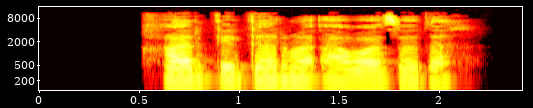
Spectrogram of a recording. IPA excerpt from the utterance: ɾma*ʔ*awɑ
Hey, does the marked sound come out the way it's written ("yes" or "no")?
yes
